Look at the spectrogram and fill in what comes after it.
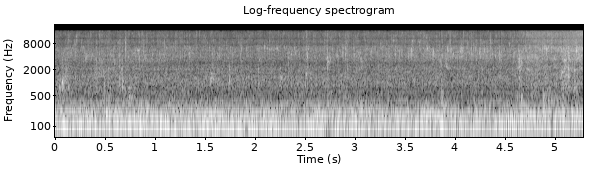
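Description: Onion, garlic and ginger frying in oil in a hot wok: a faint steady sizzle with a few small ticks, growing louder near the end, over a low steady hum.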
